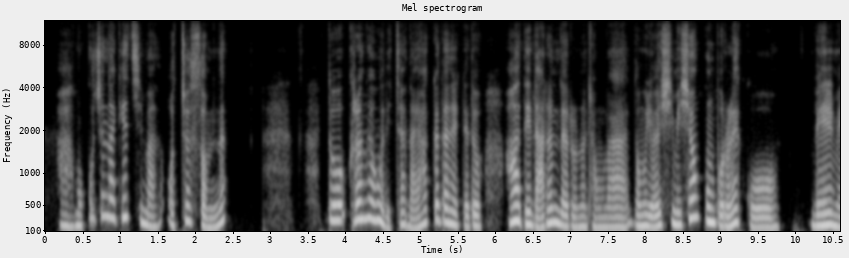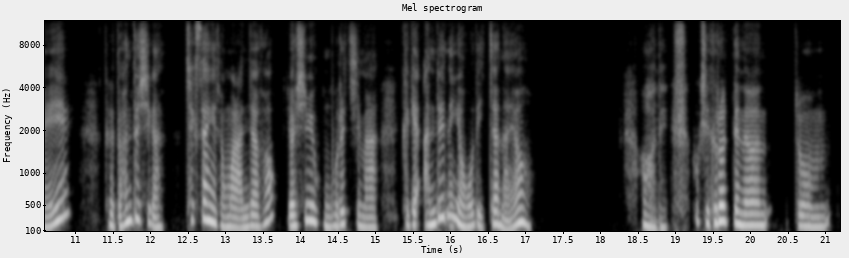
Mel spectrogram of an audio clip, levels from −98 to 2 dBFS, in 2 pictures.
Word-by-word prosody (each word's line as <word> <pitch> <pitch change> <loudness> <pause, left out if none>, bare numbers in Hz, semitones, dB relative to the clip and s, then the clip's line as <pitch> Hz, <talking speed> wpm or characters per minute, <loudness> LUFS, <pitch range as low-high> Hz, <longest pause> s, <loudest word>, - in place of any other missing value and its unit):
아 175 -4 -4
뭐 175 -1 -1
꾸준하게 300 - -3
했지만 205 - -2
어쩔 240 +7 -2
수 210 -4 -3
없는? 165 - 0 1.4
또 255 -1 +2
그런 275 +2 +2
경우도 260 - +3
있잖아요. 155 0 -3
학교 225 +6 -1
다닐 220 -6 +2
때도 165 0 -2 0.3
아 245 +3 +5
내 200 -4 +3
나름대로는 165 -2 +1
정말 155 0 -3
너무 175 -2 +2
열심히 180 +5 +2
시 275 - +1
험공부를 225 - +3
했고 150 -7 -1 0.4
매일매일 185 - +3 0.4
그래도 170 -3 -3
1-2 250 - +3
시간 160 - -3 0.3
책상에 260 -2 +3
정말 160 -5 -1
앉아서 170 - -1 0.2
열심히 175 +10 +2
공부를 175 -4 -2
했지만 160 -6 -4 0.3
그게 190 -1 -1
안 195 0 +3
되는 310 +6 +1
경우도 180 -4 +2
있잖아요. 175 - 0 1.4
아 170 -6 -1
네. 145 -1 -7 0.4
혹시 230 -4 -2
그럴 240 +4 +5
때는 180 -4 +2 0.4
좀 165 +1 -3
185 Hz, 275 characters per minute, -25 LUFS, 160-230 Hz, 1.4 s, 아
